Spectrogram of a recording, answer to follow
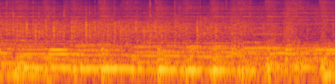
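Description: A student jazz big band playing live, with saxophones, trumpets and trombones over piano and rhythm section.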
